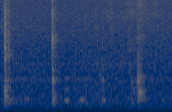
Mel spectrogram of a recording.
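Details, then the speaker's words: Sewing machine with newly fitted needle plate: light sharp ticks as feed dogs at full stitch length strike the edge of the plate slot; stops at shorter stitch, fix by filing burr or adjusting feed dogs lengthwise. "зубья при подходе до конца или же когда вперед и на всю длину стежок то у нас получается что вот этот край он стучит пластину цепляет пластину"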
